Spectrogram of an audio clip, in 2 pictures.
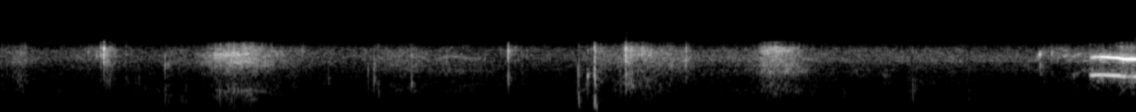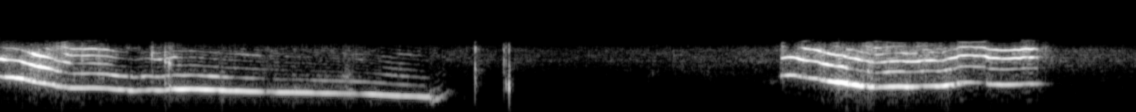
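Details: Penny, a female West Highland White Terrier left home alone indoors while the other dog was at the vet, whimpers and howls: a few faint short squeaks, then a long harmonic howl sliding downward for over two seconds, and a shorter falling howl near the end.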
